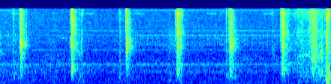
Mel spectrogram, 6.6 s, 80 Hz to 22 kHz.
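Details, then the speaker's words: 2007 Acura RDX, 2.3L turbo, 210k miles, intermittent no-crank recreated after sitting; the starter positive feed stayed live while cranking. About six sharp clicks, one per second, with no cranking: the solenoid engages but the starter motor does not spin. "here solid click but the motor is not spinning"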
